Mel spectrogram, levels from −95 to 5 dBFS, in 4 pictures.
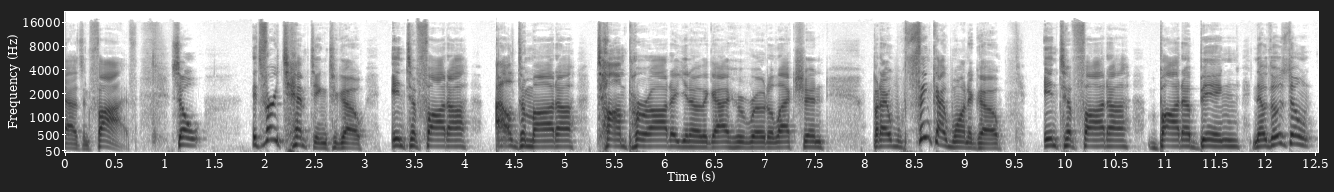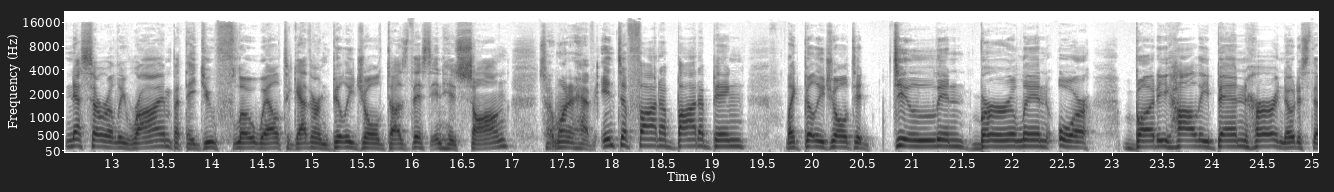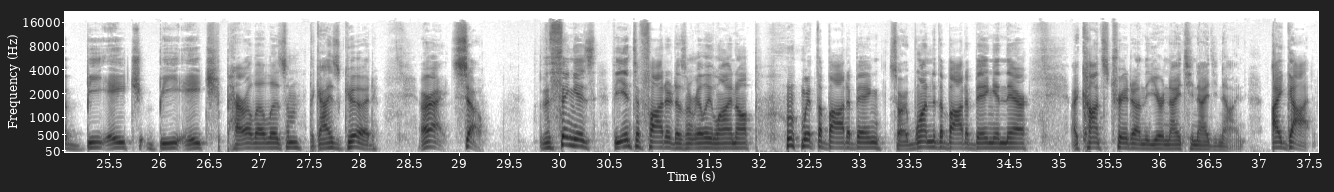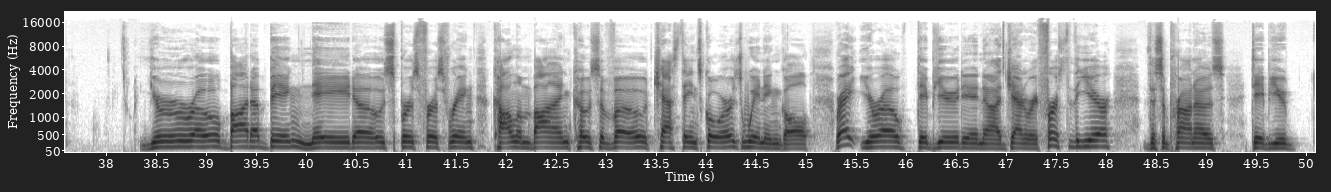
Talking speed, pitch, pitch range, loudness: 160 wpm, 150 Hz, 135-170 Hz, -18 LUFS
